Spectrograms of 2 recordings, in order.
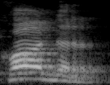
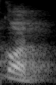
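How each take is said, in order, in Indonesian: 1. Kata ini berakhir dengan bunyi r. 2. Kata ini berakhir tanpa bunyi r. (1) "tapi koder" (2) "Ini enggak kod. Kod itu artinya sesungguhnya"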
